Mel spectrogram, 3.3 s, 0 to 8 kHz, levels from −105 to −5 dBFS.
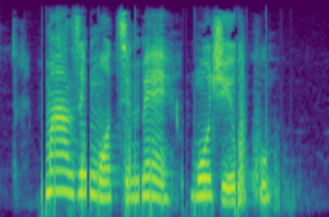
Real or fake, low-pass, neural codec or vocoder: real; 7.2 kHz; none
